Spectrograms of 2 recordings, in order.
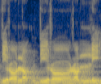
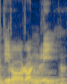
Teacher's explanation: Ronnya bertemu lam kita masukin tanpa dengungan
